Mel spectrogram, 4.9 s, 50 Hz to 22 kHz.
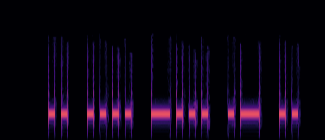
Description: Morse code, heard as a keyed tone, about 13 wpm, 800 Hz. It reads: IHBAI
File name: LEZIONI / 5 LBVC / 5 LB 12wpm 1906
